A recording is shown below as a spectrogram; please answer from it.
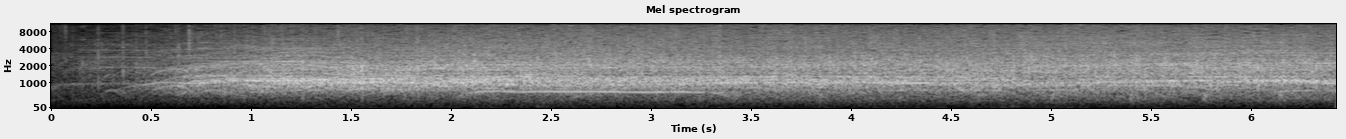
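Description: A large crowd at the 2013 Teen Choice Awards applauds steadily after a quick swell, a dense continuous roar of clapping with faint cheers mixed in.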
